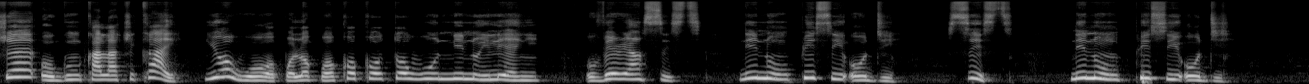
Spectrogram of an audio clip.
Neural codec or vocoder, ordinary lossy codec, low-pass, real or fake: autoencoder, 48 kHz, 128 numbers a frame, DAC-VAE, trained on Japanese speech; none; none; fake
